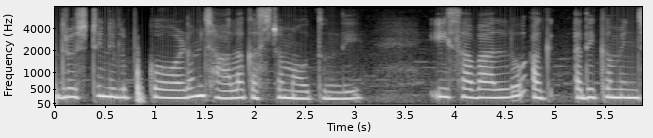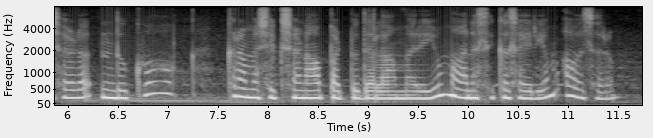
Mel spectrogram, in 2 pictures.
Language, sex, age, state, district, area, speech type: Telugu, female, 18-30, Telangana, Sangareddy, rural, spontaneous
